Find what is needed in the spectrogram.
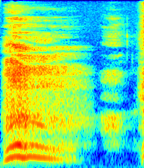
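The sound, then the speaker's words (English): A loud, exaggerated voiced gasp by Sofia Vergara, drawn out and wavering, followed by a short breathy intake and the start of another, like a theatrical shocked gasp. “And Sofia Vergara has the worst gasp of all time.”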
